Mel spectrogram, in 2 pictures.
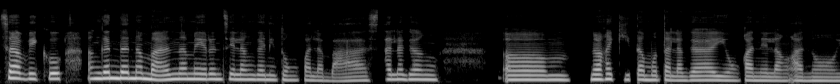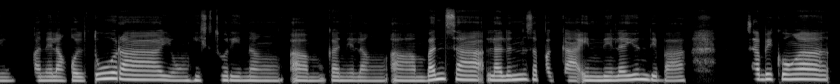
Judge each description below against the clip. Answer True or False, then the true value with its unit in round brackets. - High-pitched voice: True (205 Hz)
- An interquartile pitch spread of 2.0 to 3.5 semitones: False (4.2 semitones)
